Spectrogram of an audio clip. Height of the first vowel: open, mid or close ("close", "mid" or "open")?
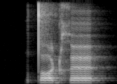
mid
